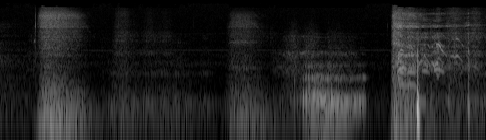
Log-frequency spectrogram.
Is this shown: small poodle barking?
no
